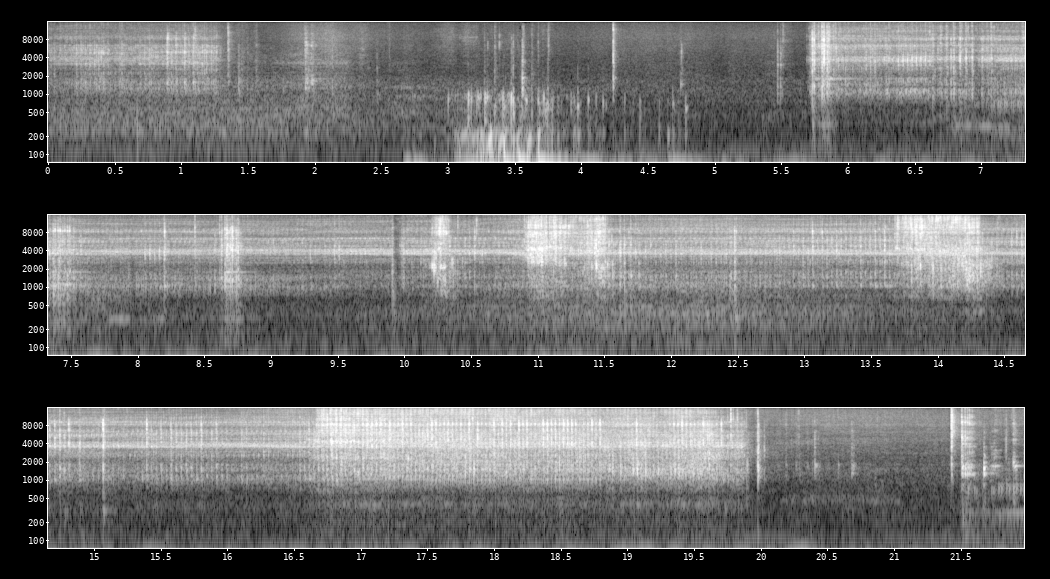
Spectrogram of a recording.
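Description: Handheld battery milk frother whisking a mug of coffee: a steady high whir with a faint whine, switched on about six seconds in and off about two seconds before the end. A loud low rumble comes a few seconds in, before the frother starts.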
